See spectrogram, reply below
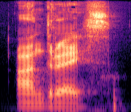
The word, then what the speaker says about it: Andres: So, I'm Italian and German. Technically, it's like Andres.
